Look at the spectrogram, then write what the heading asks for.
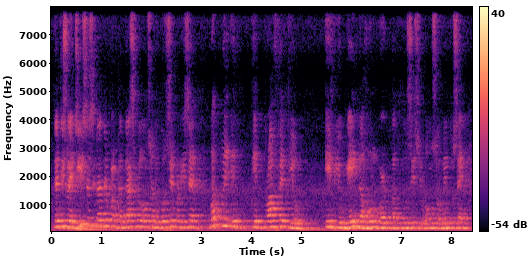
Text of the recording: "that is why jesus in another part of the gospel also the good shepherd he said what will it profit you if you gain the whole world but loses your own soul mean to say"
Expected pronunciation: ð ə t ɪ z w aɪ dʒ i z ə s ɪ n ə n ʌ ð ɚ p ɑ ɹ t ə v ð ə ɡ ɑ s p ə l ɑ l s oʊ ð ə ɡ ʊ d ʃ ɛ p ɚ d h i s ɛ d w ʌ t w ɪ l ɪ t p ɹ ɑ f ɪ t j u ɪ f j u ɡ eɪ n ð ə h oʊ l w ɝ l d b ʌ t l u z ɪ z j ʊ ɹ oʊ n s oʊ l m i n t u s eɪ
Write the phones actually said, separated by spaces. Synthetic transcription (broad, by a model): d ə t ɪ s w aɪ dʒ i s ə s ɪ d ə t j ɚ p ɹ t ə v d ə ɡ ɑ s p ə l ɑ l s oʊ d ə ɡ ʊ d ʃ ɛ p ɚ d h i s ɛ d w ʌ t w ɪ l ɪ t p ɹ ɑ f ɪ t j u ɪ f j u ɡ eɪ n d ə h oʊ l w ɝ d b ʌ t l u s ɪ s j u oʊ l s oʊ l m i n t u s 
